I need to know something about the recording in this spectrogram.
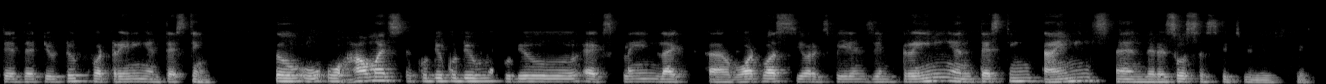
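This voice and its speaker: A man moderating a question session, polite and halting. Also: mid-range voice, a little mellow, rough recording.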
